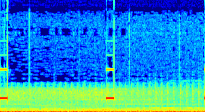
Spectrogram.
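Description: Two short, high electronic beeps about two seconds apart, over a loud low rumbling hiss and a few faint held tones.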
